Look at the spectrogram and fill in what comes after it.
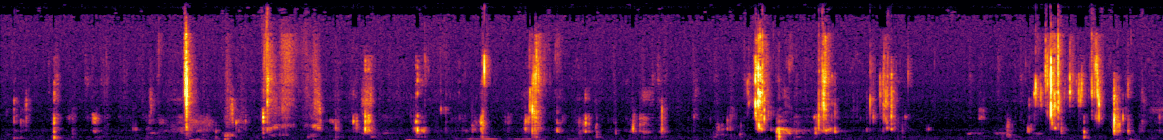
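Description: Close-miked mouth sounds of a person chewing bread: wet smacks and clicks at an irregular pace.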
